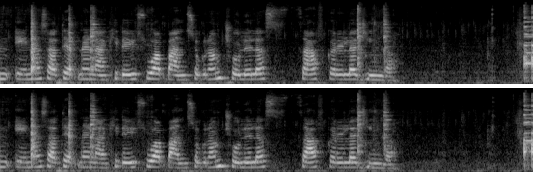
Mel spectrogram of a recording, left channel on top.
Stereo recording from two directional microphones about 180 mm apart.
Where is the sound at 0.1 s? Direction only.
15° left (ahead or behind).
